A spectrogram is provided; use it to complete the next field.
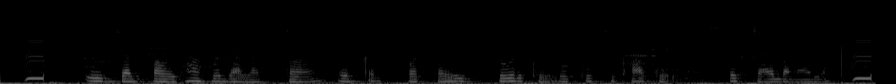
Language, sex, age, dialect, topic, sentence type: Bhojpuri, male, 18-24, Northern, agriculture, statement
